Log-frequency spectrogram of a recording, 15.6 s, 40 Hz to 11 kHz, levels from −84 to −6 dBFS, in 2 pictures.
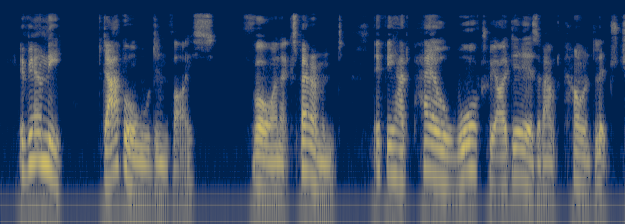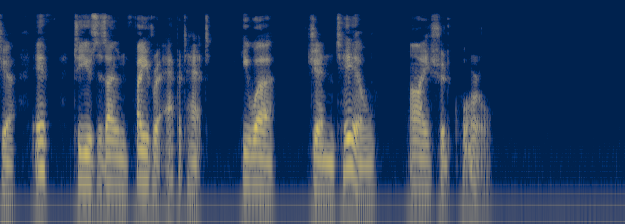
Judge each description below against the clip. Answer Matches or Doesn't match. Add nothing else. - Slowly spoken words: Matches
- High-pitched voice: Doesn't match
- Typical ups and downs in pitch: Doesn't match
